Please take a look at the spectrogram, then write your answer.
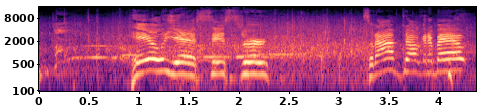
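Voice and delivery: high, excited cheer; cheering shout. Real, not acted. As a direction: cheer the speaker on.

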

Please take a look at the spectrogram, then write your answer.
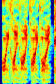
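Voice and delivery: quick string of pig oinks; pig oinking. Acted. Joke teller voices pigs greeting the apostle, oinking. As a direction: oink like a pig. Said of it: "the pigs look up and go".

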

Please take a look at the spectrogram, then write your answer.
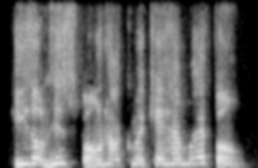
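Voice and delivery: high-pitched mock whine of a child telling on someone; tattling little kid. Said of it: "a little kid tattletaling".

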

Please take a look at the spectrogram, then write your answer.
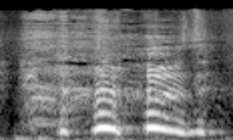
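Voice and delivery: high, loud burst of laughter; a sudden high laugh. Real, not acted. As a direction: crack up at the question. Laughs at question.

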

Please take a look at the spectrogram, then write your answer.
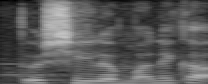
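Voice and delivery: usual speaking voice

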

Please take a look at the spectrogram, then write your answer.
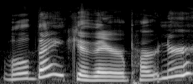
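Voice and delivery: slow, loud Texan cowboy voice; Texas accent. Acted. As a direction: ham up a slow Texas drawl. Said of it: "I'll pretend I'm from Texas".

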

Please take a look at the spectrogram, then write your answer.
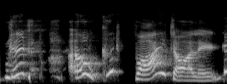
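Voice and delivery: a playful British "goodbye, darling", high on "goodbye"; hammed-up upper-class British send-off; mock British accent. Saying goodbye to her guest in a mock British accent. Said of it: "I can be British".

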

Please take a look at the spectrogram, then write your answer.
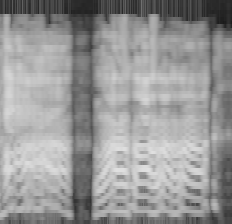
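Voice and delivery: big, high, blaring mock laughter; fake laugh. Retelling Bear's reaction to being caught, loud fake laugh. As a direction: belt out forced ha-has. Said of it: "Bear started fake laughing again".

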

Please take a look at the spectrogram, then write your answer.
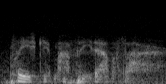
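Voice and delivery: a desperate, breathless whisper of a dying man; whispered plea. Retold or imitated. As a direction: whisper it, pleading in terror. Dying man's plea, retold.

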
